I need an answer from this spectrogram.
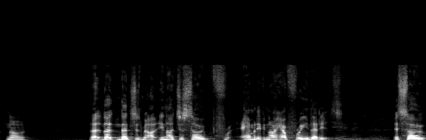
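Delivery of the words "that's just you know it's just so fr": usual speaking voice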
